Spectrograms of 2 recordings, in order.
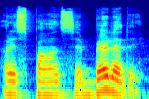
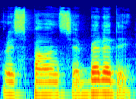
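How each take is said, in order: Both takes have the same delivery.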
